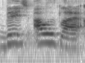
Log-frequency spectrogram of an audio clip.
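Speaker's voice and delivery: ordinary delivery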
